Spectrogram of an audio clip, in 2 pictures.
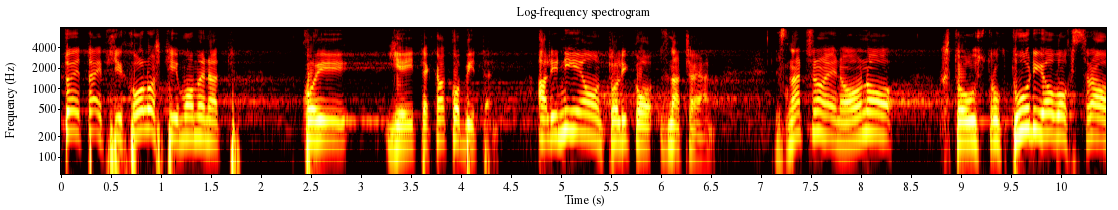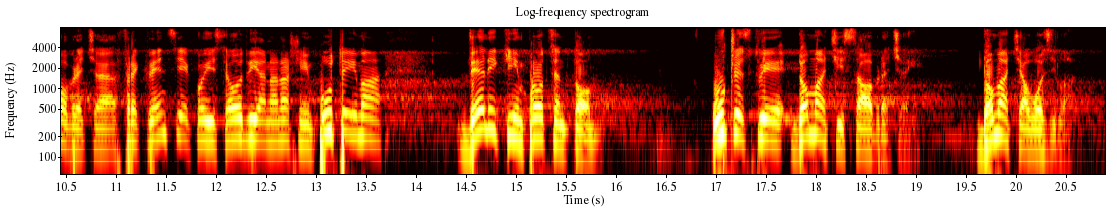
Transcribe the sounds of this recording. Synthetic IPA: t̪oːje̞t̪aːjpsixo̞lo̞ʃkimo̞me̞nat̪ | ko̞jije̞it̪e̞kako̞bit̪a̰n | alinije̞o̞ːnt̪o̞liko̞znat͡ʃaja̰n | znat͡ʃnoje̞nao̞no̞ːʃt̪o̞ust̪ɾukt̪uːɾio̞ʋo̞ɡsaobɾat͡ɕajafɾe̞kʋe̞nt̪sije̞ko̞jise̞o̞d̪ʋijananaʃimpuːt̪e̞ʋima | ʋe̞likimpɾo̞t̪se̞nt̪o̞̰m | ut͡ʂe̞st̪ʋuje̞d̪o̞maːt͡ɕisaobɾa̰t͡ɕa̰j | d̪o̞maːt͡ɕaʋo̞zila̰

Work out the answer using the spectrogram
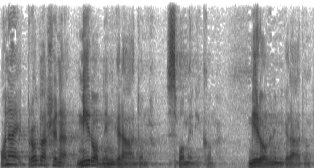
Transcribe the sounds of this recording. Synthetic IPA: o̞najepɾo̞ɡlˠaːʃenamiɾoːʋnimɡɾaːd̪omspo̞menikʰomː | iɾoːʋnimɡɾaːd̪o̞m

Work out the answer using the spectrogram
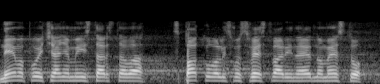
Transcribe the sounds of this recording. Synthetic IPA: ne̞ːmapo̞ʋe̞t͡ɕaːɲaminist̪aɾst̪aʋa | spakoʋalismosʋe̞st̪ʋaːɾinaje̞d̪nome̞st̪o

